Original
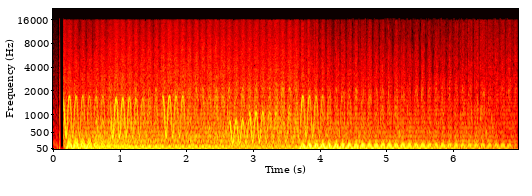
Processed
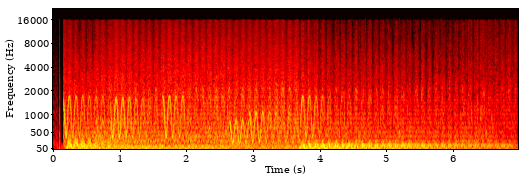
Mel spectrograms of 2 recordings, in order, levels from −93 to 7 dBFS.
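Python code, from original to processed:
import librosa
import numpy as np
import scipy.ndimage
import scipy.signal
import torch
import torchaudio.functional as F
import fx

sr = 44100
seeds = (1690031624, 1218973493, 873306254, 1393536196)

y = fx.hum_notches(x, sr, base_hz=50, count=3)
y = y * 10.0 ** (-6.5 / 20.0)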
